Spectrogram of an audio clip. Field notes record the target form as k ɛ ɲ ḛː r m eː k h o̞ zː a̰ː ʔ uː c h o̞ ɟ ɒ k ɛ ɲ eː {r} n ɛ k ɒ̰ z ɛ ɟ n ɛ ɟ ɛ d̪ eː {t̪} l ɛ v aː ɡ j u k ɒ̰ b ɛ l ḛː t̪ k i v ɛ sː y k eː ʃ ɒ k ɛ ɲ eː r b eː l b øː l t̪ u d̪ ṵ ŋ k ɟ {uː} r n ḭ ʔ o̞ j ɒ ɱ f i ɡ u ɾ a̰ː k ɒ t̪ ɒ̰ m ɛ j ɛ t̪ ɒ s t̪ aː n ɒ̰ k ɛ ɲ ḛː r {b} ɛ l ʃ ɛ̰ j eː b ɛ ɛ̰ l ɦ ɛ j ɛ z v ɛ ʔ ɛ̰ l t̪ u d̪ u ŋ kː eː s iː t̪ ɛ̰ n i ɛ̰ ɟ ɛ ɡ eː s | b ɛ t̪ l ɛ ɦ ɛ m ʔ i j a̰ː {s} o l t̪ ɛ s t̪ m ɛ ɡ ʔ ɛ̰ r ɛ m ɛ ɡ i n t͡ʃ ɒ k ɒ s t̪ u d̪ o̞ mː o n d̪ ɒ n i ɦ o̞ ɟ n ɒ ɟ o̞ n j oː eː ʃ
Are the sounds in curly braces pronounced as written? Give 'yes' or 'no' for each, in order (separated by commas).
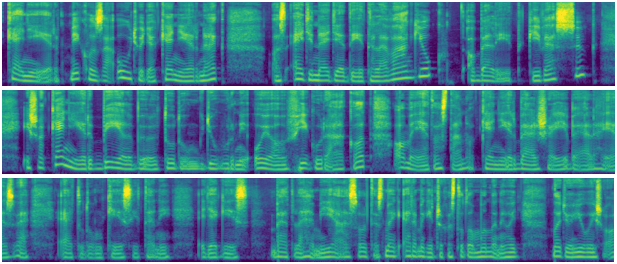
yes, yes, yes, yes, yes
